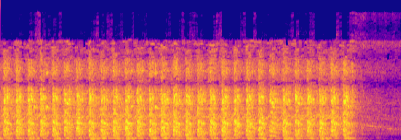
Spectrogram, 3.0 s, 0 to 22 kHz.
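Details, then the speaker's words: 600HP 6.0 Powerstroke crate diesel in a Ford Excursion: steady, even cranking at about three and a half beats a second with no firing, then it stops. It cranks with no start at 0 injector control pressure; oil level is questioned. "Well, I mean, it should be getting pressure. It's getting 0 injector pressure."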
